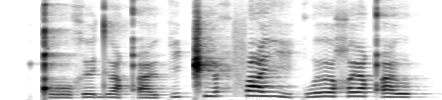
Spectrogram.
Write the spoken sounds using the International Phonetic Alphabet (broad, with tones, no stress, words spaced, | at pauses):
ǃoː˩xø˨d̪ɵː˩ qʼøː˩ki˦ ǁyː˥ħ fɑ˦ɪ̯ɣi˩kwɵː˦ χøː˥qʼɵː˦ʊ̯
